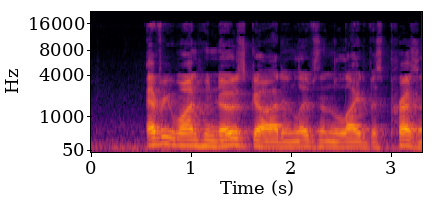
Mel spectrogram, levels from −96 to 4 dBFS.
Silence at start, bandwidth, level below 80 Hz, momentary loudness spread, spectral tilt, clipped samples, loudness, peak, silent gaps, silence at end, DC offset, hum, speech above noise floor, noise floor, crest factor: 0.25 s; 16.5 kHz; -60 dBFS; 6 LU; -6 dB/octave; under 0.1%; -27 LUFS; -10 dBFS; none; 0 s; under 0.1%; none; 26 dB; -53 dBFS; 16 dB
